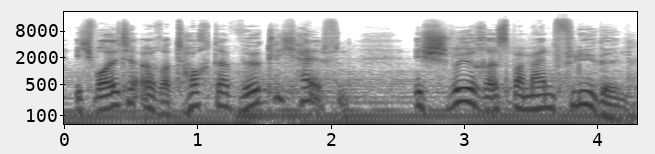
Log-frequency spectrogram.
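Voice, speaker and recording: Honourable young angel suitor, acted by a male narrator, earnest and apologetic, lively pitch, soft music bed. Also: moderate pace, big-room sound. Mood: apologetic, urgent.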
